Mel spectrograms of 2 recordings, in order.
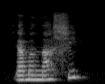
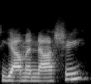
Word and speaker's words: Yamanashi: I am in the Yamakanshi. – Yamanashi. – Apologies, the interpreter mispronounced. Yamanashi province near Tokyo.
